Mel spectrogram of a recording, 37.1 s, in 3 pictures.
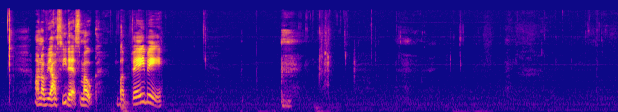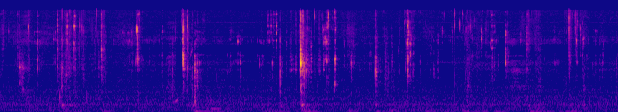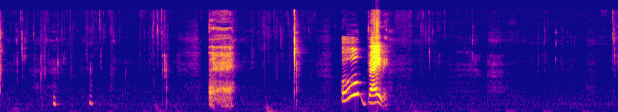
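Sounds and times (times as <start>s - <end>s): close-miked chewing: 6.1s - 9.4s, 10.2s - 28.4s, 29.7s - 31.0s, 32.8s - 34.3s, 34.9s - 37.0s
sharp mouth clicks: 30.5s - 30.8s.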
